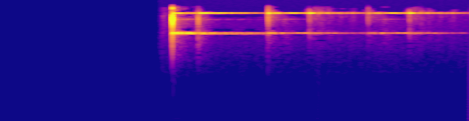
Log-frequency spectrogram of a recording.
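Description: A metal coin dropped onto a hard surface, used as a sound effect: one sharp ringing strike partway in, then about five lighter bounces under a steady high ring that slowly fades.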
